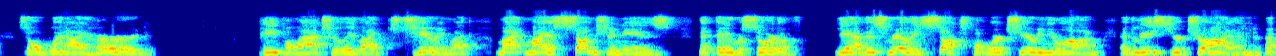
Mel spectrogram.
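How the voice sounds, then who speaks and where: With an American accent and a high pitch, a man speaks very slowly with ordinary pitch variation. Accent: New York Italian. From New York. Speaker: session saxophone player. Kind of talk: interview.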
